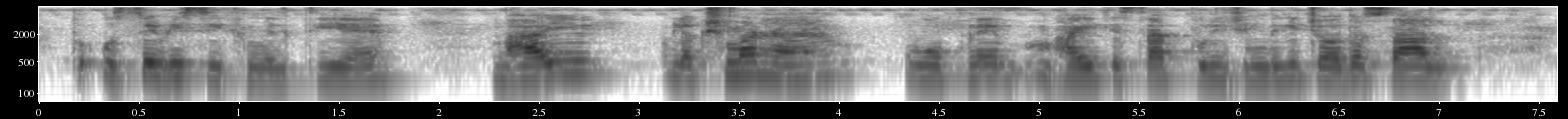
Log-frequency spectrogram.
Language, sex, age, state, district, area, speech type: Hindi, female, 45-60, Uttar Pradesh, Chandauli, urban, spontaneous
